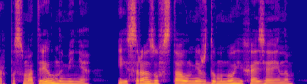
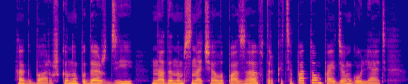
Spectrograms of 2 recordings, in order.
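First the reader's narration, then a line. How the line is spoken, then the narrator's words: Gentle affectionate voice. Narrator (Russian): ласково сказал Федор Григорьевич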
